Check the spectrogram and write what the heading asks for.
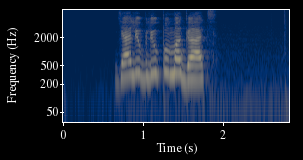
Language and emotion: Russian, positive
